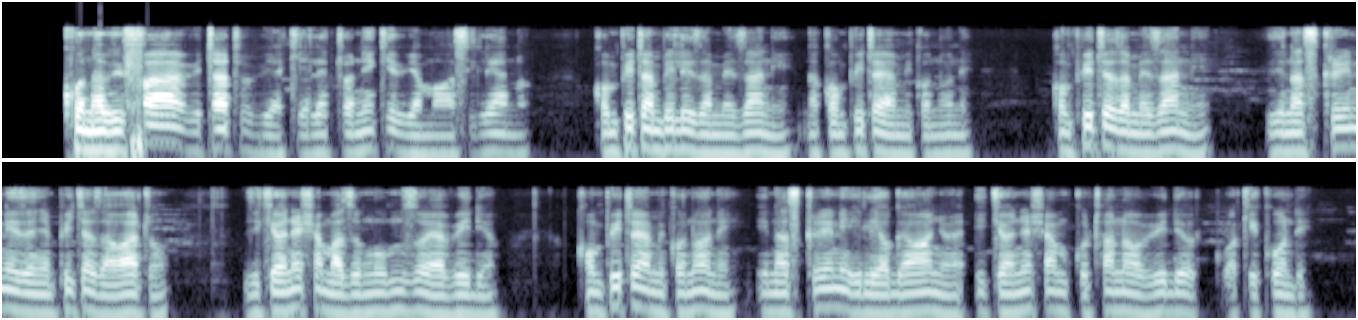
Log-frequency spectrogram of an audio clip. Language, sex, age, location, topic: Swahili, male, 25-35, Nairobi, education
